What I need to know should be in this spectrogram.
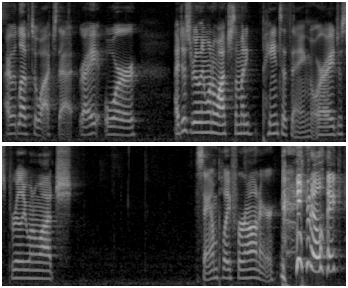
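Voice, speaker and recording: A young woman streaming, chatting casually with viewers, slightly congested from a cold, rambling and laughing often. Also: lowish voice.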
